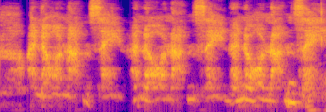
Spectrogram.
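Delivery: hushed voice. Describing voices heard near the throne room: whispering.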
